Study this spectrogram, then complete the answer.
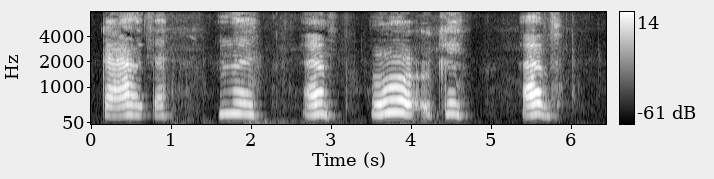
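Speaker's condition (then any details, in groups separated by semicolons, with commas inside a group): Cerebral palsy; from birth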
